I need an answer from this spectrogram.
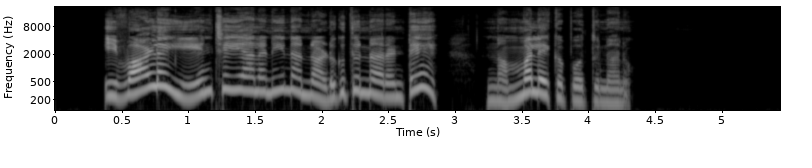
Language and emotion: Telugu, disgusted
